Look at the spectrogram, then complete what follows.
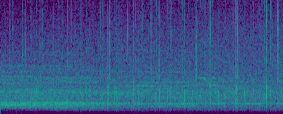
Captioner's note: applause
